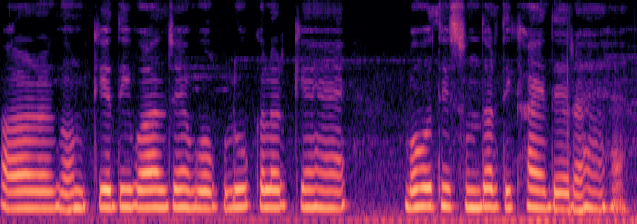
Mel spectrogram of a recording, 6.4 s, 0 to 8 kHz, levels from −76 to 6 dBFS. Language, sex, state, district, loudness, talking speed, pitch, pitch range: Hindi, female, Bihar, Katihar, -13 LUFS, 150 wpm, 235 Hz, 225-240 Hz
